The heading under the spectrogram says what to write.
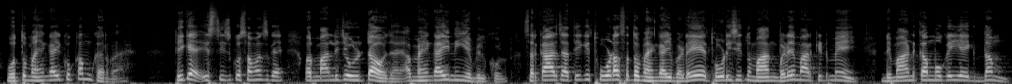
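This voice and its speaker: A male exam coaching teacher, giving a recorded online lecture in a conversational, repetitive way, often checking "okay" and telling students to write things down. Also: high voice. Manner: addresses students directly, urging them to note things down.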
